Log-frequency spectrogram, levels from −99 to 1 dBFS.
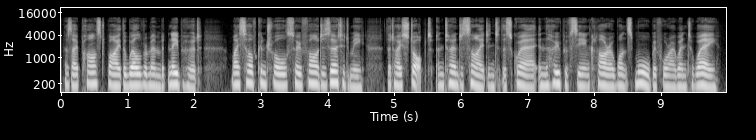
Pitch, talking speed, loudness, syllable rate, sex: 185 Hz, 215 wpm, -18 LUFS, 6.1 syllables/s, female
